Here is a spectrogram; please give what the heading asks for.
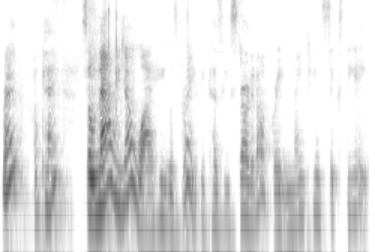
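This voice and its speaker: A woman's voice: medium pitch, big pitch swings, normal speed, breathy edge. A middle-aged woman hosting a children's story-time webinar, talking casually and encouragingly and often asking questions. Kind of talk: casual conversational presenting to and with a child.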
